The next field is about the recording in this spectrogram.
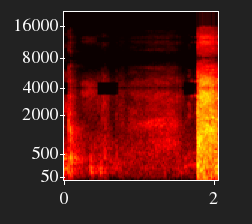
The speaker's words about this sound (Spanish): Los manos me activaron justamente ahorita la tos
